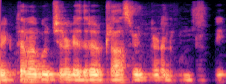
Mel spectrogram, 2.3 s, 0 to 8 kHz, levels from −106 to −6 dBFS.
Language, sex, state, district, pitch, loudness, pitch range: Telugu, male, Andhra Pradesh, Visakhapatnam, 85 Hz, -17 LUFS, 85-90 Hz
